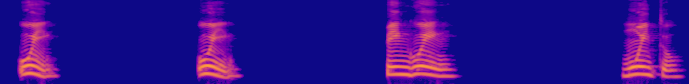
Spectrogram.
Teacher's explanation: since it's a nasal diphthong, you want to pronounce it through the nose as much as possible.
